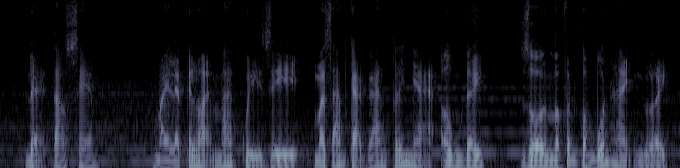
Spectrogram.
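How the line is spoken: Smiling mutter. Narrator (Vietnamese): thầy Hà liền nở nụ cười mà lẩm bẩm

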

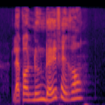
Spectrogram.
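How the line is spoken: Shouting old woman. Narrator (Vietnamese): bà quát

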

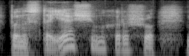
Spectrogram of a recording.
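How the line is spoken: Quiet, indistinct, satisfied, tired. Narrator (Russian): Голос ее звучал тихо и невнятно, в нем слышались удовлетворение и усталость

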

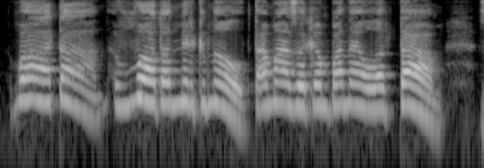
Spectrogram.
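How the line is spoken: Shouting at full strength. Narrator (Russian): закричал что было мочи

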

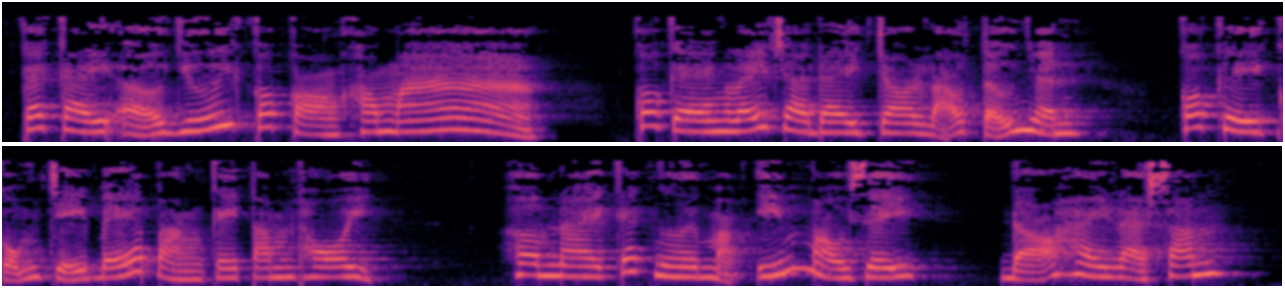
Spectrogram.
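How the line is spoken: Loud jeering laughter, group. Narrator (Vietnamese): Bọn họ cười lớn chửi rủa

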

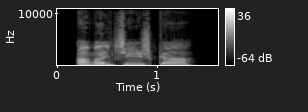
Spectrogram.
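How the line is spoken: Shout from crowd. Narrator (Russian): крикнули в толпе

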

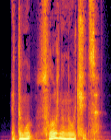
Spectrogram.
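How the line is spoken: Plain. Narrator (Russian): спросил

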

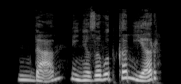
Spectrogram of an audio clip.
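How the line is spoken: Sharp declaration. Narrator (Russian): резко заявил брат

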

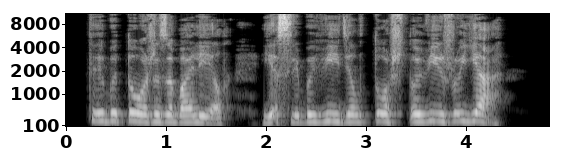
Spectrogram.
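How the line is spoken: Barking voice. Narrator (Russian): Тем же лающим голосом ответил он

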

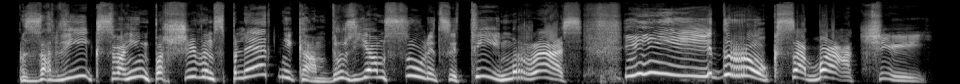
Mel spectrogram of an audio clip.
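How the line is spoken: Crowd shrieking. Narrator (Russian): Теперь уже визжали другие люди, главным образом, я полагаю, при виде крови

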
